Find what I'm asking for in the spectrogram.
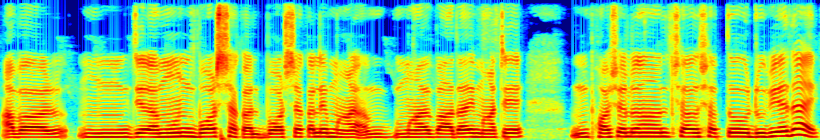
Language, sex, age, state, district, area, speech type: Bengali, female, 30-45, West Bengal, Hooghly, urban, spontaneous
